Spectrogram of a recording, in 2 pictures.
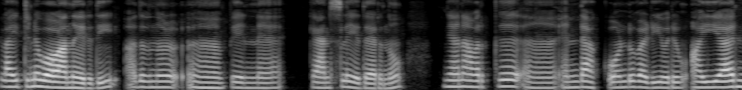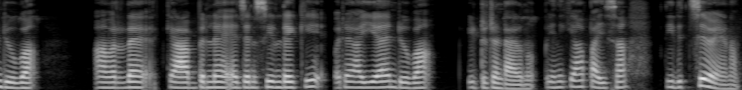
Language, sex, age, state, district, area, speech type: Malayalam, female, 30-45, Kerala, Kozhikode, urban, spontaneous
